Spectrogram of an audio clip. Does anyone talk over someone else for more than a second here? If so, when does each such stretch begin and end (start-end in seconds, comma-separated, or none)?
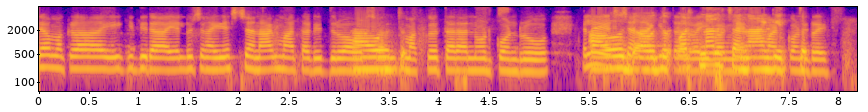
5.6-7.7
